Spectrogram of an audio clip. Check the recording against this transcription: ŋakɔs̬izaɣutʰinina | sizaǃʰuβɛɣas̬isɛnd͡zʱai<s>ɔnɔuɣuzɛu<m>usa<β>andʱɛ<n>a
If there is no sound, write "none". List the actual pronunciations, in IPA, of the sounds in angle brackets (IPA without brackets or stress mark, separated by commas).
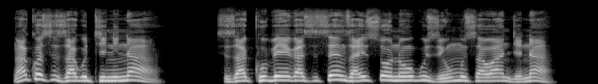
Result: s, m, w, n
